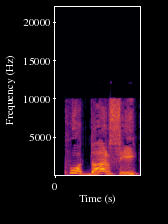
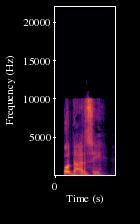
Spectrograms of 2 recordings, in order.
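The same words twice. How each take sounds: First: Slow, louder, higher disbelieving repeat; incredulous echo. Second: A low, offhand maybe; indifferent shrug. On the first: Frank echoes the host's shrug in loud disbelief. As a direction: throw the words back in outrage. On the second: Host shrugs off Frank's plea, low and offhand. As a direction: toss it away without caring. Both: Acted.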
